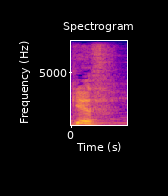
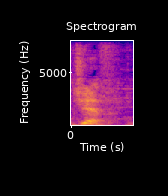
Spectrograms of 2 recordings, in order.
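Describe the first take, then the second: First: The word begins with a hard G sound. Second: The word begins with a soft J sound. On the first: The speaker calls it wrong. "It's not called GIF. I'm not talking about Frank Gifford here" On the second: The speaker calls it right. "It is pronounced GIF. I looked it up"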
